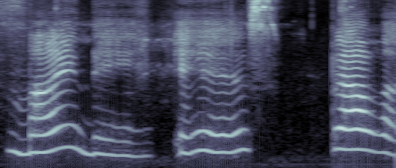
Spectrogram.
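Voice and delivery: high, loud character voice, words stretched out. Demonstrating an app where clicking Bella makes her talk: Bella character voice. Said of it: "That's you?".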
